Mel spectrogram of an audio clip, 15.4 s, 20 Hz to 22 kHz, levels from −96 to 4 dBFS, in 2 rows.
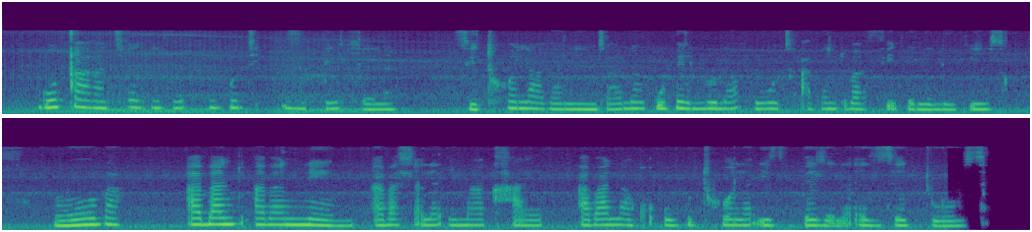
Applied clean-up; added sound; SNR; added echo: none; Accelerating, revving, vroom; 15 dB; none.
